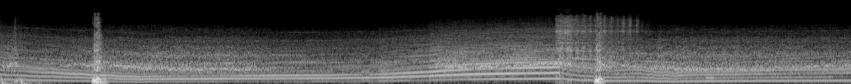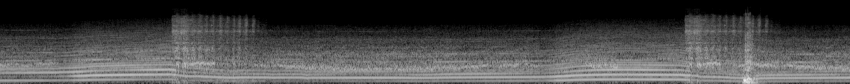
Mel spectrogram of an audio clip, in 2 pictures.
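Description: A car exhaust pops sharply.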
